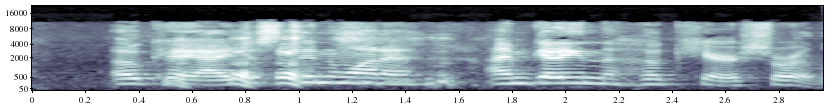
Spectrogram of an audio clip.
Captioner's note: laughter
